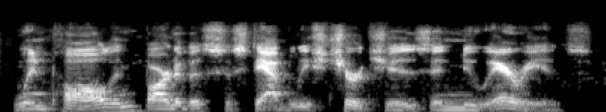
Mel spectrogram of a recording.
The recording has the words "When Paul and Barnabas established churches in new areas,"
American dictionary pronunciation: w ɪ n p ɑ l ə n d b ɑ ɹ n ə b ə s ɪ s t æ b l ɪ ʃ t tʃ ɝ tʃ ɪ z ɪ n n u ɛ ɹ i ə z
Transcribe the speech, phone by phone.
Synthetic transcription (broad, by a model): w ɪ n p ɑ l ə n b ɑ ɹ n ə b ə s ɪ s t æ b l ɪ ʃ tʃ ɝ tʃ ɪ z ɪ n n u ɛ ɹ i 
